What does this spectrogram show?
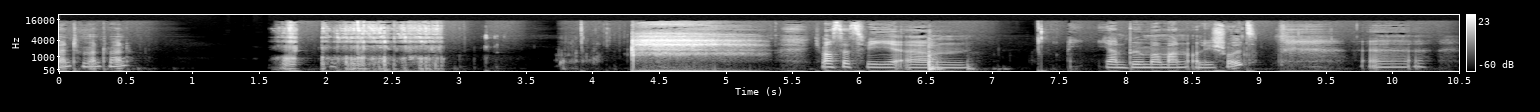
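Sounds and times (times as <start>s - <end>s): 
speech: 0.0s - 0.6s, 1.6s - 2.6s, 5.7s - 6.9s, 7.8s - 10.4s
tea being sipped with wet slurping sips: 1.6s - 3.0s, 3.8s - 5.4s
loud breathy rush of air: 4.3s - 5.6s.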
